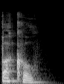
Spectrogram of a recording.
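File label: "buckle down", English, British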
